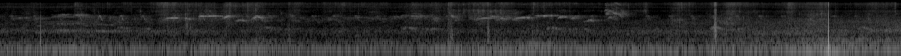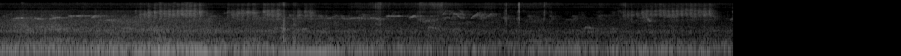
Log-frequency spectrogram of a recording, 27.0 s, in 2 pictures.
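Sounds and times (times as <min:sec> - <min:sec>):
low outdoor rumble: 0:00.0 - 0:24.4
birds calling: 0:00.0 - 0:24.5.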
